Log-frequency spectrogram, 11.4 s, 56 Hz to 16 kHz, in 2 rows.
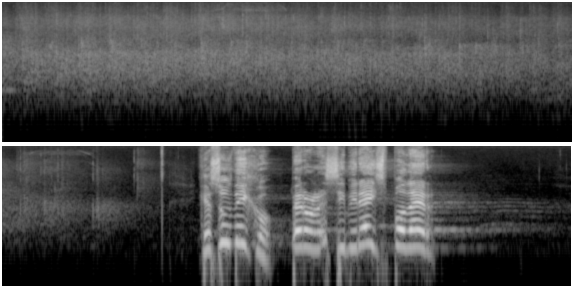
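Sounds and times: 
church congregation applauding during a service: 0.0 - 7.2
speech: 7.7 - 10.1.

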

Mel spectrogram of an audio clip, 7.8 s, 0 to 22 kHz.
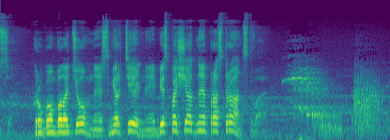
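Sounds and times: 
speech: 0.1 - 5.4
roan stallion neighing: 5.6 - 7.7
roan stallion snorting: 6.2 - 7.7.

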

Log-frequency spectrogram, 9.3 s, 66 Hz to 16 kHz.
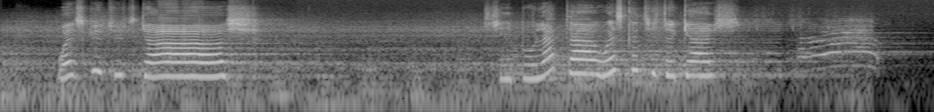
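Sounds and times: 
speech: 0.6 - 2.7, 5.0 - 7.4
cat meowing: 7.9 - 9.1.

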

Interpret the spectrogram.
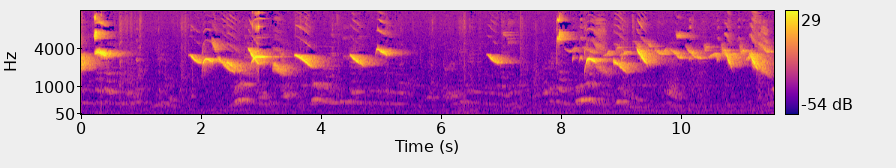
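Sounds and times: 
Green-winged saltator singing loud whistled notes: 0.0 - 0.7, 1.8 - 5.3, 6.8 - 7.3, 8.0 - 11.5.

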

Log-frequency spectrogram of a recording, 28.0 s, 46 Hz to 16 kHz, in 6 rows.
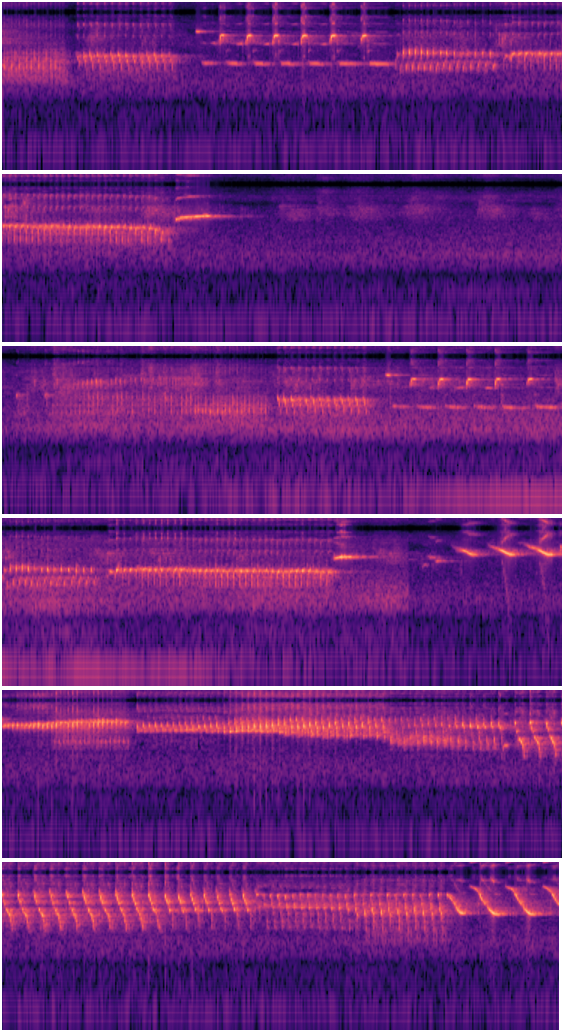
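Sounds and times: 
canary singing: 0.0 - 27.9.

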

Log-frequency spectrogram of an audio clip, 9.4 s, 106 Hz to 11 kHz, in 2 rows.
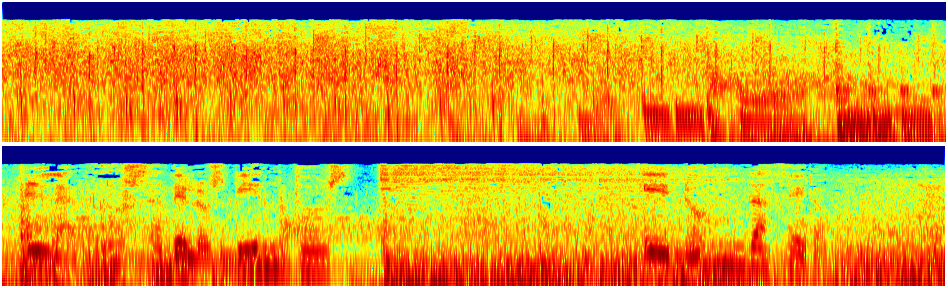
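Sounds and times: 
audience applause: 0.0 - 5.6
speech: 5.4 - 6.9, 7.9 - 9.3.

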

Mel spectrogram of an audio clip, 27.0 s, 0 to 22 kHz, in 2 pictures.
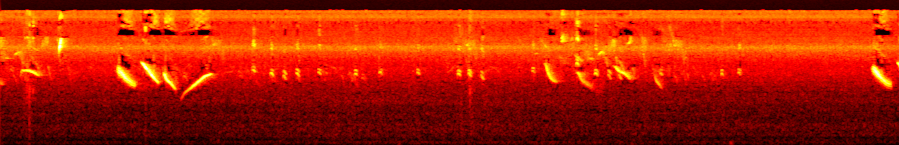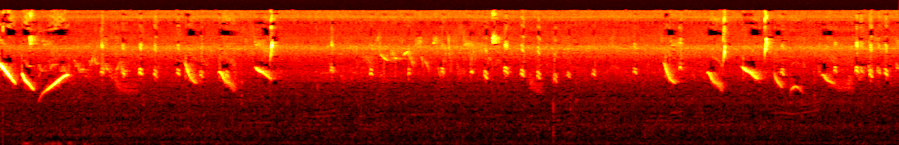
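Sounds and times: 
steady high hiss: 0.0 - 26.9
green-winged saltator whistling song: 1.8 - 3.3, 13.1 - 14.7.

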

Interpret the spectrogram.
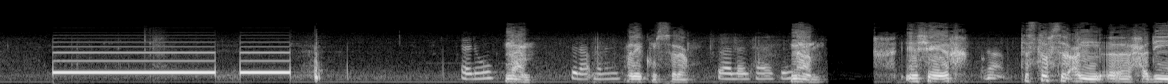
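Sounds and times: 
telephone line beeps as a phone-in call connects: 0.5 - 3.0
speech: 4.6 - 11.6.

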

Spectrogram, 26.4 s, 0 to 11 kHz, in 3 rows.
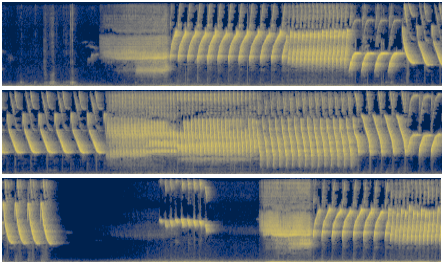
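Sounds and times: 
Atlantic canary singing vigorously with rapid trills and chattering tours: 1.7 - 18.6, 22.8 - 26.3.

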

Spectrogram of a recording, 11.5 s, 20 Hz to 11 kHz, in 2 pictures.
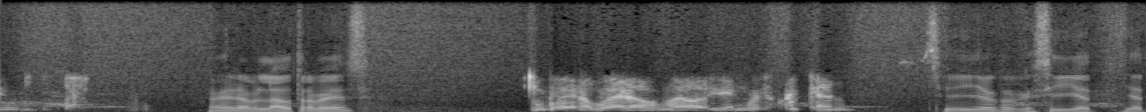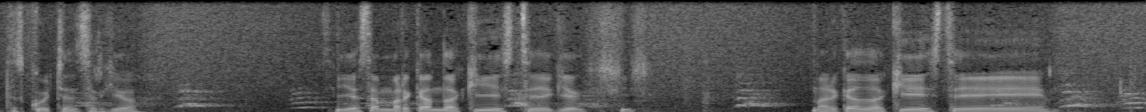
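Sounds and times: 
small female dog barking: 0.0 - 0.8, 5.0 - 9.8, 11.0 - 11.4
speech: 0.0 - 2.0, 2.7 - 6.7, 7.4 - 9.1, 9.8 - 11.2.

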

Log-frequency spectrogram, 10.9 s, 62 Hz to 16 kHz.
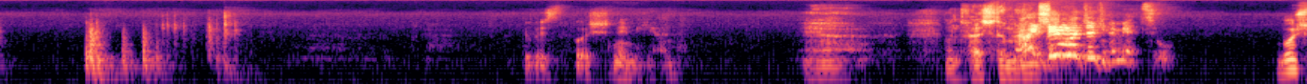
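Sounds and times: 
door being closed: 0.7 - 2.2
speech: 4.6 - 5.8, 7.9 - 9.7, 10.6 - 10.8.

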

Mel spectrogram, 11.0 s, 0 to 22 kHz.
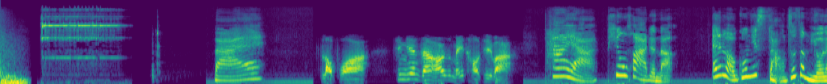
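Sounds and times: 
telephone ringing with an incoming call from an unknown number: 0.6 - 1.8
speech: 2.9 - 3.6, 4.3 - 11.0.

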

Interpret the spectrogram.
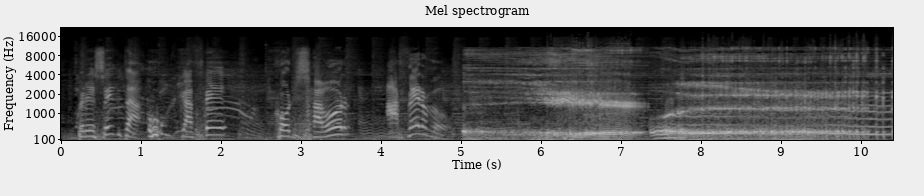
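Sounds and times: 
speech: 0.2 - 5.4, 6.0 - 6.6, 7.4 - 7.9
long loud drawn-out burp: 5.0 - 10.4.

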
